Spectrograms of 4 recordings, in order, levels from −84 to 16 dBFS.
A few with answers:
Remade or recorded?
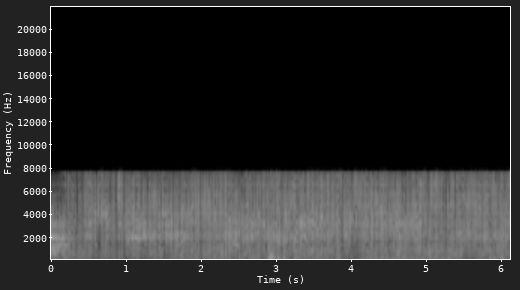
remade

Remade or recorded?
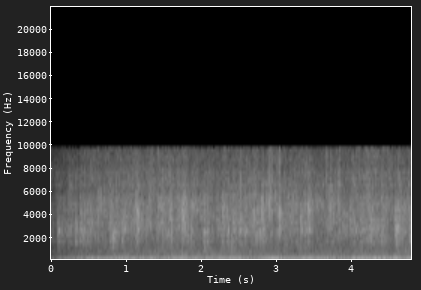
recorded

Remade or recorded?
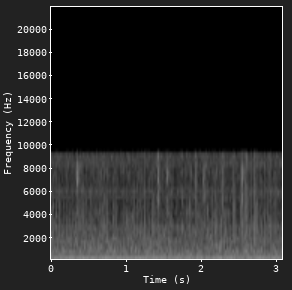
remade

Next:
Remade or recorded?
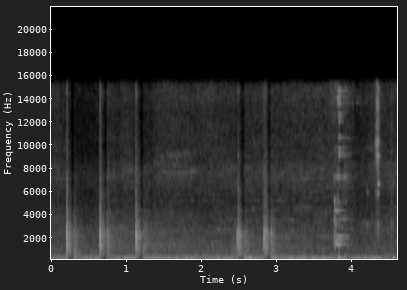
recorded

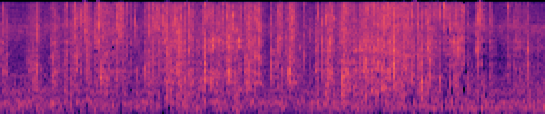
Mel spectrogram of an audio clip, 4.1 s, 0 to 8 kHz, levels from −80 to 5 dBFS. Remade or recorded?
remade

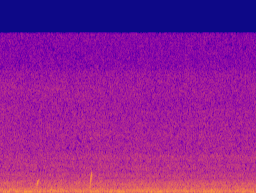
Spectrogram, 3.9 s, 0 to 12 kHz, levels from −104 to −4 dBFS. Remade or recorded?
remade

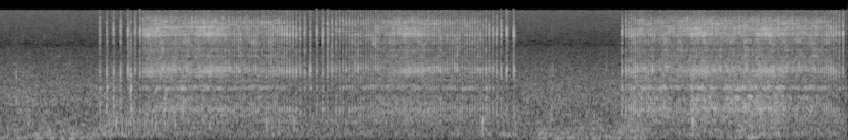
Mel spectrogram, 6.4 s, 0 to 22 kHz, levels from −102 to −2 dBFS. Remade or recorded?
recorded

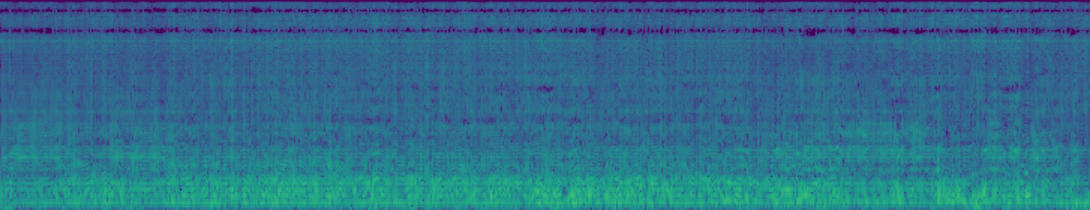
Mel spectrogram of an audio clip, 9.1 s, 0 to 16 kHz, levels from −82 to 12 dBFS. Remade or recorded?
remade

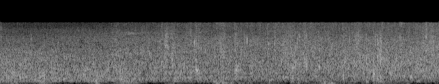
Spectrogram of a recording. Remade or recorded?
recorded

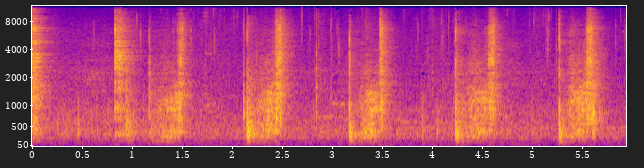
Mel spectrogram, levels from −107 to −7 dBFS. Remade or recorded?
recorded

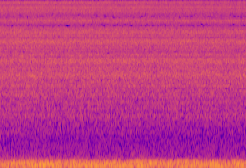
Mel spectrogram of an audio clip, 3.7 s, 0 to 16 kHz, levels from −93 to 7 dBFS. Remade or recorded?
recorded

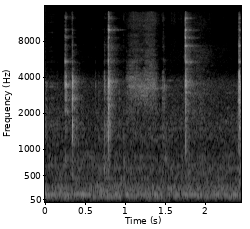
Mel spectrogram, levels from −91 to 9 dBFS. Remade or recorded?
recorded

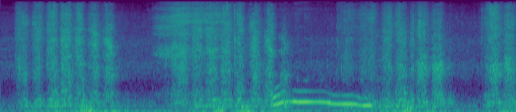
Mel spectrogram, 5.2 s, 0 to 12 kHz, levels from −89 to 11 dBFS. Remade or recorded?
recorded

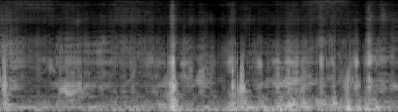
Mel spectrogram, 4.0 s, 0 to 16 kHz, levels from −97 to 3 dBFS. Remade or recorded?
remade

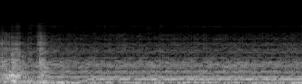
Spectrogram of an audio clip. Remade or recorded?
remade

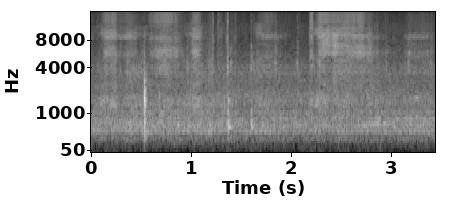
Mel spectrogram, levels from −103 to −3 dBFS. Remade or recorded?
remade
